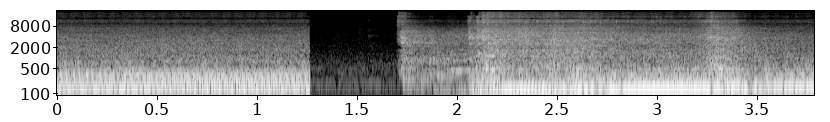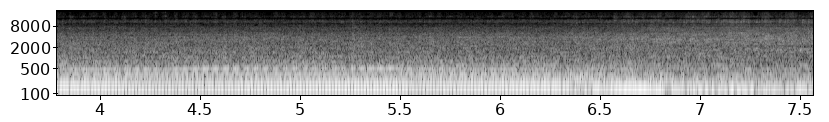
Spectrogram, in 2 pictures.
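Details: "Bear" 9C1 first start, no exhaust, only Y-pipe: catches after short gap, settles into fast slightly uneven idle; owner blames uncapped vacuum lines for high idle, carburetor needs tweaking.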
